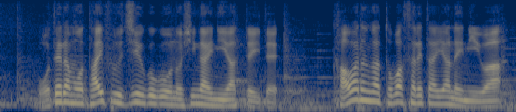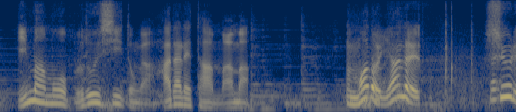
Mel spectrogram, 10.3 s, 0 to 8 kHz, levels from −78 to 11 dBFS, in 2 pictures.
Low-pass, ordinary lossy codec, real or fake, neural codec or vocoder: none; none; fake; codec, 16 kHz, 0.9 kbps, LongCat-Audio-Codec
